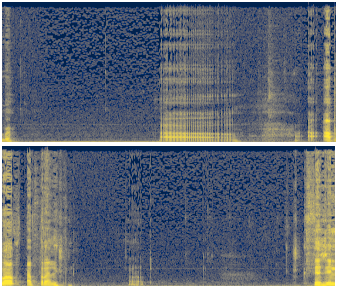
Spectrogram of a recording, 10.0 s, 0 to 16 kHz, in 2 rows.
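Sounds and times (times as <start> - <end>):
low steady hum: 0.0 - 10.0
man's creaky hesitation sound: 2.3 - 3.7.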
